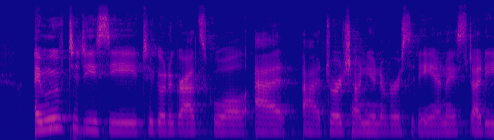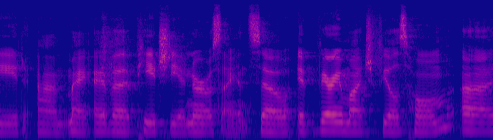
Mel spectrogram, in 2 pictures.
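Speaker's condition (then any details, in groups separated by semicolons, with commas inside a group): No condition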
